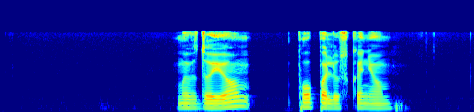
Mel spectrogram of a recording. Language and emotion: Russian, neutral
